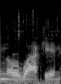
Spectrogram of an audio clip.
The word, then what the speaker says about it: Wacken: festivals in Europe called, it's Wacken, whoever you just want to pronounce it. People I've heard in the movie say it both ways, but it's a festival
